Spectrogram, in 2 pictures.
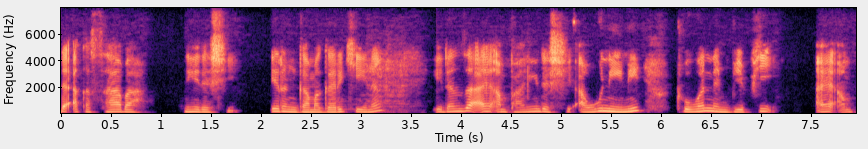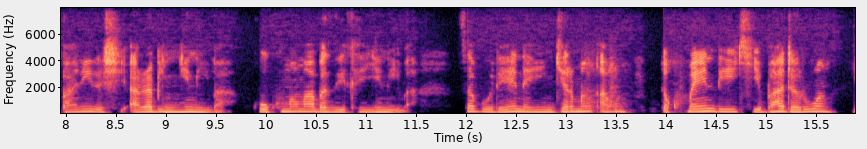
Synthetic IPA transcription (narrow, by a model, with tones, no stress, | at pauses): jnda˨ʔa˦ka˨saː˦ba˨ | neː˦da˨ʃi˦ʔ | ʔɪ˦ɾɽɪ˨ŋɡɐ˨mɐ˨ɡɐ˦ɾkʲʰeː˨nɐ˦ŋ | ʔɪ˨dɐ˦nzaː˦ʔa˨ji˦ʔa̰˨mɸaː˨niː˦da˨ʃi˦ʔa˨wʊ˦neː˨neː˦tʰoː˨wɐ˦nːɐ˨mbeː˨ɸiː˦ | ʔa˨ji˦ʔa̰˨mɸaː˨niː˦da˨ʃi˦ʔa˨ɽɐ˦bɪ˨ɲjɪ˦niː˨ba̰˦˨ʔ | kʷoː˦kʷʊ˦ma˦ma˦ba˨zeː˦˨kʰa˦jːɪ˦niː˨ba̰˦ʔ | sɐ˦boː˨da˨jɐ˦naː˨jɪ˦ŋɡʲɪ˦ɽmɐ˦ŋʔa̰˨bɪ˦n | d̥a˨kʷʊ̥˦ma˦jɐ˦nda˨jɐ˦kʲʰeː˨baː˦da˨ɽʊ˦wɐ˦˨ŋ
